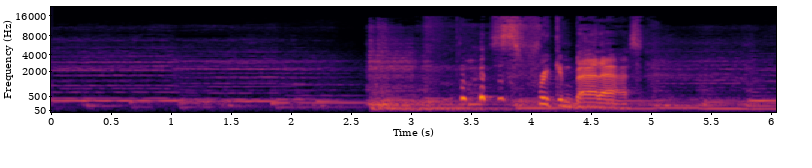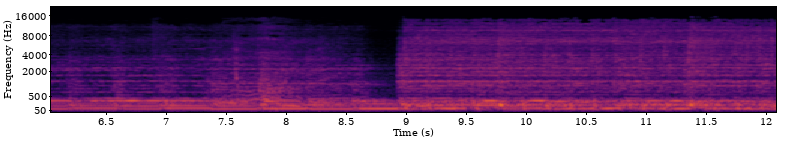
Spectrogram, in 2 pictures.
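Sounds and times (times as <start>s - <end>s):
rock song on small radio speaker: 0.0s - 7.4s, 8.4s - 12.0s.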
